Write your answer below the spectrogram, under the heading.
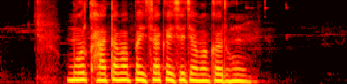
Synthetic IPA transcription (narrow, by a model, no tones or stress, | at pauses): moːɾkʰaːt̪amãpɐɪsakɐɪsed͡ʒɐmakəɾɦũː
